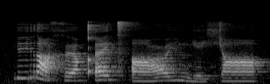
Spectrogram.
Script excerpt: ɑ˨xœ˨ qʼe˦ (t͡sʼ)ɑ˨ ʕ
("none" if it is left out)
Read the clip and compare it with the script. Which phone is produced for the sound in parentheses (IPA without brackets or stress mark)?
t͡sʼ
